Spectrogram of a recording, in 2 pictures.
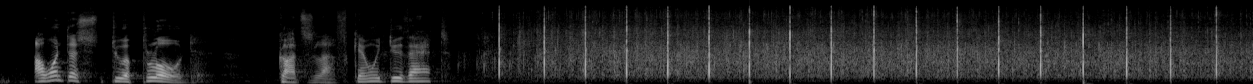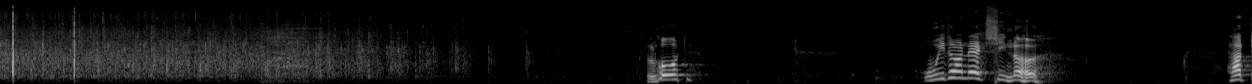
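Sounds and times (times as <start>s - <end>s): close rhythmic hand claps: 4.6s - 18.0s
congregation applauding: 4.6s - 18.0s.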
